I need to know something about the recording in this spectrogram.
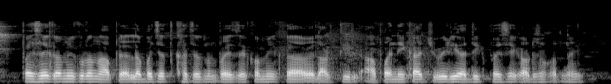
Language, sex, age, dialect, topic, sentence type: Marathi, male, 18-24, Varhadi, banking, statement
